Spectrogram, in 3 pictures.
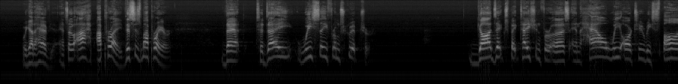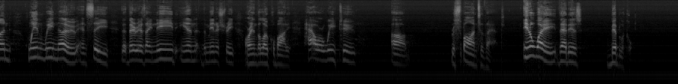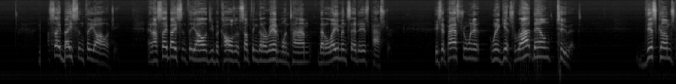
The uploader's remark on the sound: Sunday Morning sermon. At Liberty Baptist Church in Tifton, GA.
